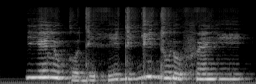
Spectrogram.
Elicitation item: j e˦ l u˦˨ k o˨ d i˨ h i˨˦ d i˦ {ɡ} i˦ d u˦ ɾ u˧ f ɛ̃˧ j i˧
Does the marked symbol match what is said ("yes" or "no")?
yes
